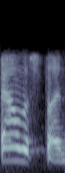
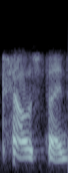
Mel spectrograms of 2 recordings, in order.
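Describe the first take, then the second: First: The word begins with a sound other than P. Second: The word begins with a clear P sound. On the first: "Arabs can't pronounce the letter P. They say Palestine" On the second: "They can't say Palestine"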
